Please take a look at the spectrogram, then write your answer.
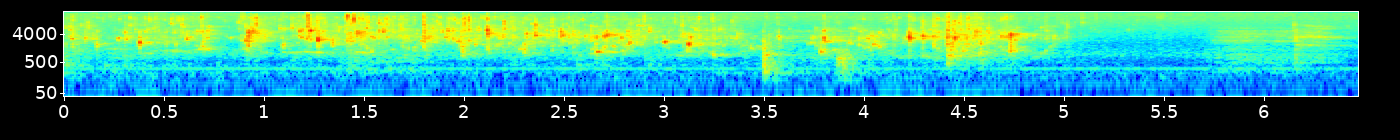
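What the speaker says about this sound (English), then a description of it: "And I'm just going to soak this in some warm water." Warm water from a tap runs and splashes into a dough tray holding an oak plank, a steady trickle with a few louder gurgles before it tapers off near the end.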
